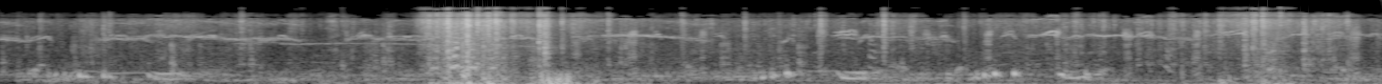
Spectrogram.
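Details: White homing pigeons give deep, throaty, rolling coos in short bursts, broken by a loud flurry of wing flapping. High, faint chirps from other birds sound in the background.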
